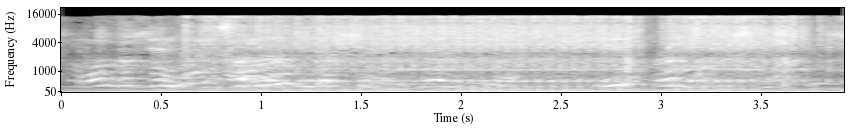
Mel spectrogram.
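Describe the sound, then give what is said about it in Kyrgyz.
A sewing machine whirs and chatters as cancer patients sew clothes in a charity fund office, running steadily beneath a person talking. “Эргени коомдук фондунун кеңсесинде рак илдетине чалдыккан жарандар тынбай кийим тигип жатышат.”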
